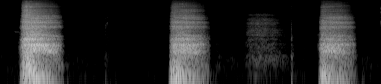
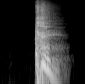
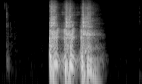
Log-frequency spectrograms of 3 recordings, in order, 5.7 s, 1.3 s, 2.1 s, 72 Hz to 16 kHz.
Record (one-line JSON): {"exhalation_length": "5.7 s", "exhalation_amplitude": 17916, "exhalation_signal_mean_std_ratio": 0.37, "cough_length": "1.3 s", "cough_amplitude": 32767, "cough_signal_mean_std_ratio": 0.38, "three_cough_length": "2.1 s", "three_cough_amplitude": 32768, "three_cough_signal_mean_std_ratio": 0.4, "survey_phase": "alpha (2021-03-01 to 2021-08-12)", "age": "18-44", "gender": "Male", "wearing_mask": "No", "symptom_none": true, "smoker_status": "Never smoked", "respiratory_condition_asthma": false, "respiratory_condition_other": false, "recruitment_source": "REACT", "submission_delay": "1 day", "covid_test_result": "Negative", "covid_test_method": "RT-qPCR"}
